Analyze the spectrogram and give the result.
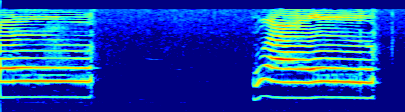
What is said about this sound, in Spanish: Sí, parece el maullido de un gato. Otra vez y más insistente aún. ¿Por qué insiste tanto?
